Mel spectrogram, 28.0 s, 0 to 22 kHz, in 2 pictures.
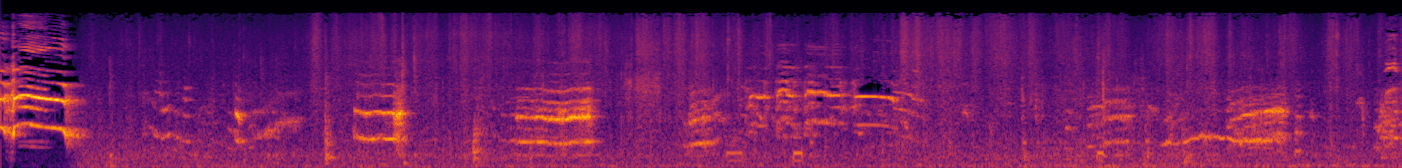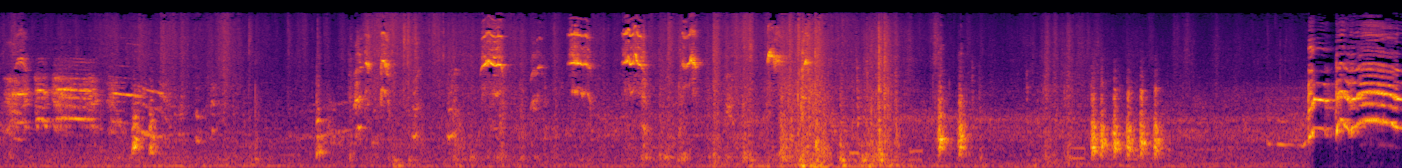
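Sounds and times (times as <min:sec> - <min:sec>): rooster calling and clucking: 0:00.0 - 0:04.2, 0:05.0 - 0:28.0
loud rustling: 0:13.2 - 0:23.4.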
